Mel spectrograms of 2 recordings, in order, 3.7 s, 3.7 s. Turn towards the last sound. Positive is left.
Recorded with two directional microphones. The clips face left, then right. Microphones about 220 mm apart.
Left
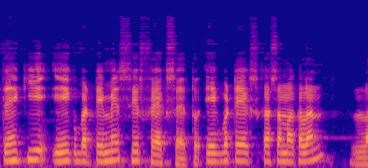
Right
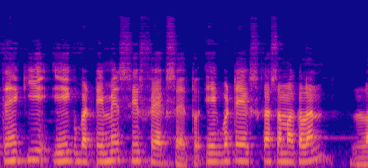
turn(degrees=25)  # may be behind; listen again after turning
